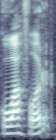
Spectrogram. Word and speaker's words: Watford: My grandma lives in Watford, which is a suburb, but she pronounces it Guafor.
